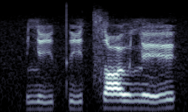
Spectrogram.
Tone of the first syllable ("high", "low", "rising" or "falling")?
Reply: rising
